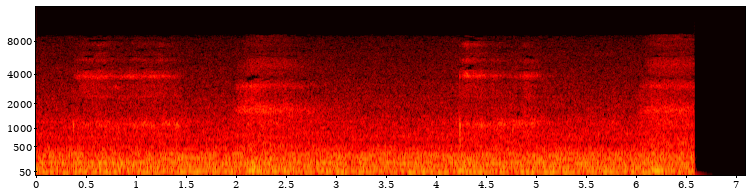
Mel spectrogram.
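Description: Rough snorting breaths repeat in a slow sleep rhythm over steady low room noise; snoring.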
